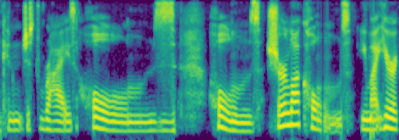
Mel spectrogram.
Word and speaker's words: Sherlock: have separate vows so Sherlock I'm using ER like her which is how I usually pronounce sure although this word could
